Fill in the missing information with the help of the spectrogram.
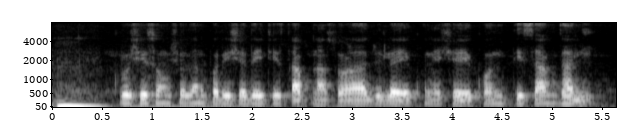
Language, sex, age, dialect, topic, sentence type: Marathi, female, 25-30, Southern Konkan, agriculture, statement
